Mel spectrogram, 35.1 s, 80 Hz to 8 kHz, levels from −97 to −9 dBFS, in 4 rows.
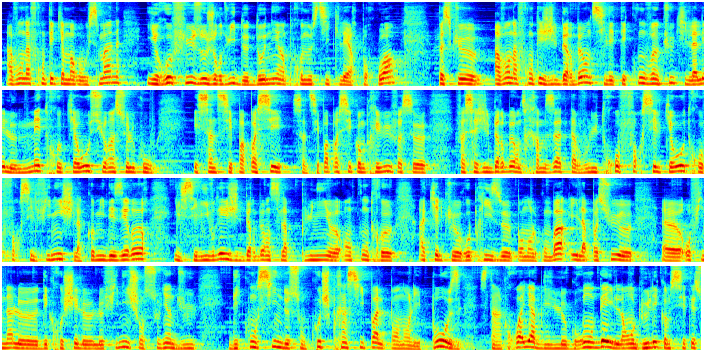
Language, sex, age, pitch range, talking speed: French, male, 20-39, 140-170 Hz, 190 wpm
